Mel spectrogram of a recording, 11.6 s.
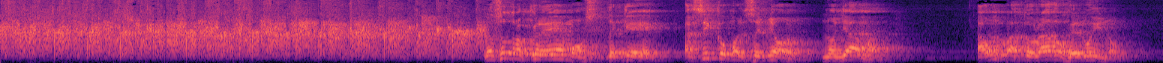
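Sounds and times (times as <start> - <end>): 
audience applause: 0.0 - 5.0
speech: 4.8 - 8.9, 9.8 - 11.3.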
